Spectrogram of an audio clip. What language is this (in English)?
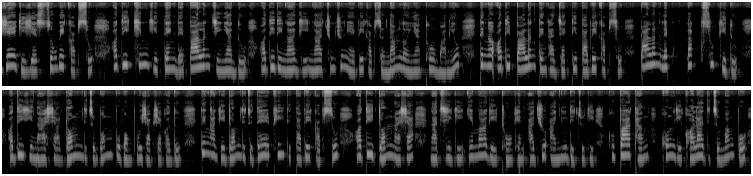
Sikkimese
